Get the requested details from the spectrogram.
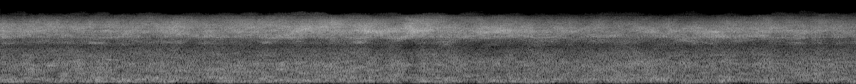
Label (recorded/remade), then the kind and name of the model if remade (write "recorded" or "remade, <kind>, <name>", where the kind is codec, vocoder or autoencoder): remade, codec, DAC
